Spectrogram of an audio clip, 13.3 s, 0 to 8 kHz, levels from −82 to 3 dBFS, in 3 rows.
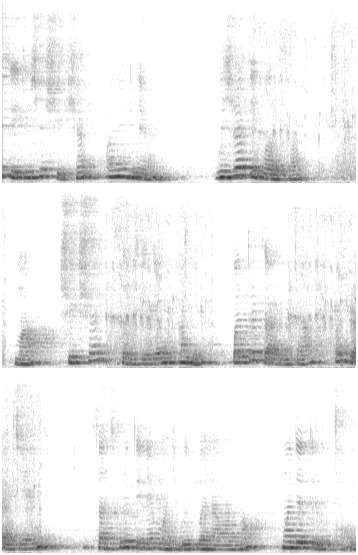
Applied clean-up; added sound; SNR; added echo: neural separator model SepFormer DNS4.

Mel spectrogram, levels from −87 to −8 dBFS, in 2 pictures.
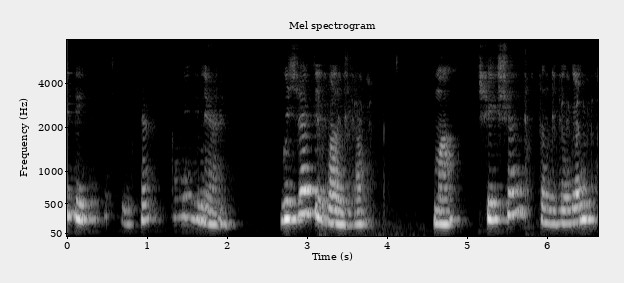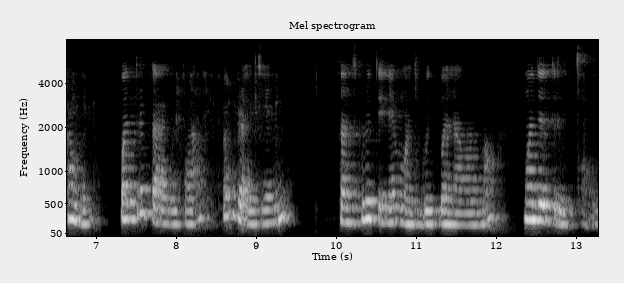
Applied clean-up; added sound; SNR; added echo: neural mask model DeepFilterNet 3.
